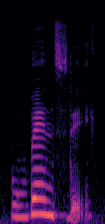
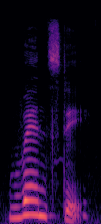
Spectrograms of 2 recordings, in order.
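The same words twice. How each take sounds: No difference in how they are said.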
